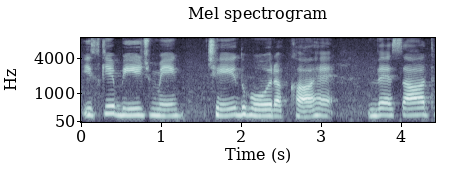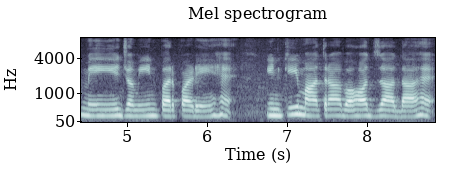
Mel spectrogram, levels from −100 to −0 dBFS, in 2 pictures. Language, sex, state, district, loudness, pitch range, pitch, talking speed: Hindi, female, Haryana, Charkhi Dadri, -16 LUFS, 175-195 Hz, 180 Hz, 135 wpm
